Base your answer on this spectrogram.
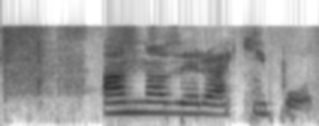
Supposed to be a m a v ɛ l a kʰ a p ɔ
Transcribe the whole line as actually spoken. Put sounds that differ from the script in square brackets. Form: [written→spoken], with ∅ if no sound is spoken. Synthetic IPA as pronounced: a [m→n] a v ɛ [l→ɾ] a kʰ [a→i] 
